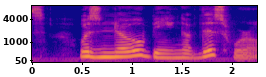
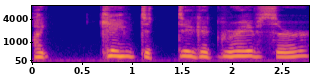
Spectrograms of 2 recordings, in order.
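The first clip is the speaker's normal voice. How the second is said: halting, stammered delivery; 2 semitones higher than usual. Narrator reading a gravedigger's reply to a goblin, stammering. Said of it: "stammered Gabriel Grubb".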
